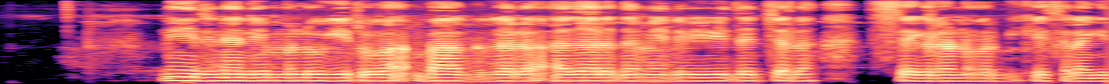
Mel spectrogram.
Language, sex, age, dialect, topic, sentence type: Kannada, male, 36-40, Coastal/Dakshin, agriculture, statement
